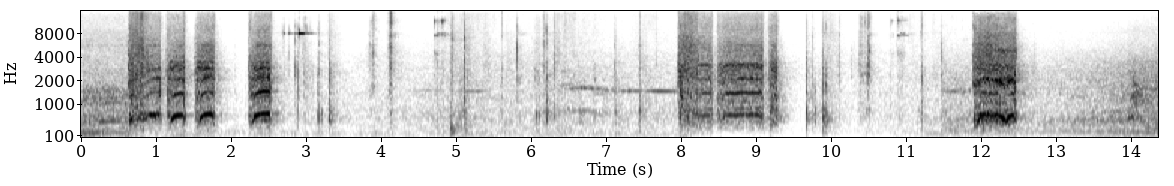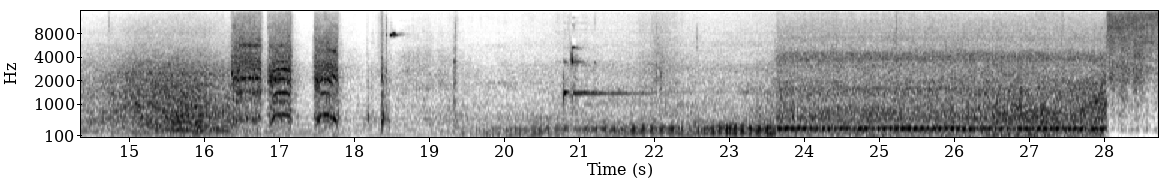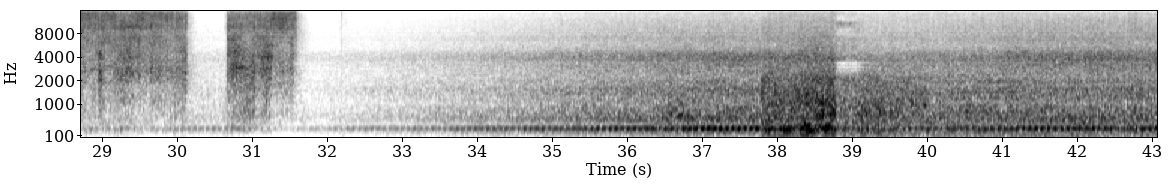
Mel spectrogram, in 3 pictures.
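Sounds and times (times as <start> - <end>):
power tool bursts: 0.6 - 2.7, 7.9 - 9.4, 11.8 - 12.6, 16.3 - 17.9.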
